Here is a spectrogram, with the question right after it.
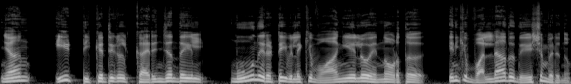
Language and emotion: Malayalam, angry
